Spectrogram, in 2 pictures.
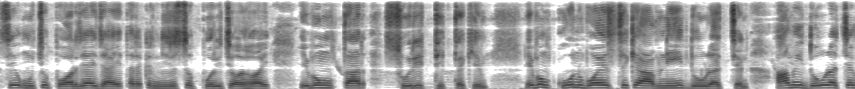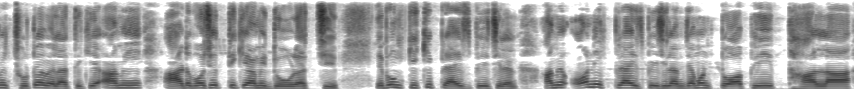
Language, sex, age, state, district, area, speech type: Bengali, male, 30-45, West Bengal, Purba Medinipur, rural, spontaneous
